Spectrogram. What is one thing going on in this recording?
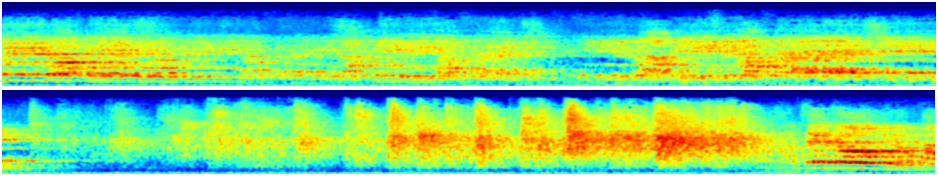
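A large choir sings in a reverberant hall.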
